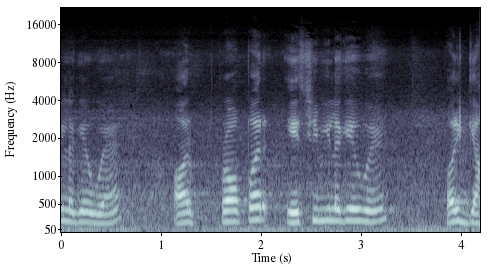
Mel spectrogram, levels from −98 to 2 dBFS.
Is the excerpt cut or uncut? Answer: uncut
